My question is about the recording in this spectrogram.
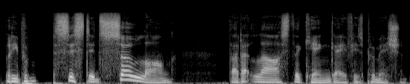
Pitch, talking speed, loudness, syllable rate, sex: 115 Hz, 190 wpm, -21 LUFS, 5.4 syllables/s, male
